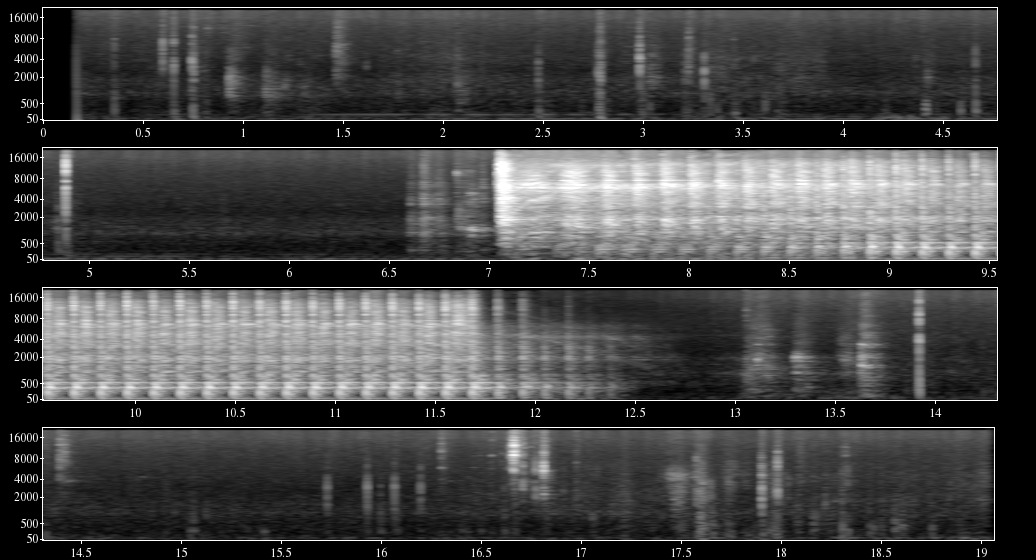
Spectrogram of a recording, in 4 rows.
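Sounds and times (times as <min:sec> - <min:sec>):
car engine cranking: 0:06.8 - 0:12.5
pulsing knock under bonnet: 0:08.7 - 0:12.4.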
